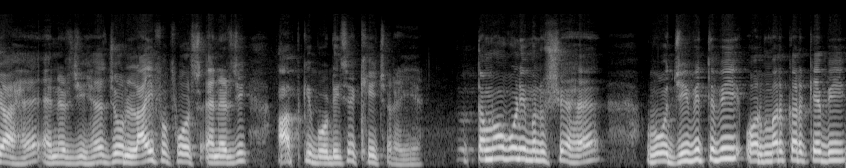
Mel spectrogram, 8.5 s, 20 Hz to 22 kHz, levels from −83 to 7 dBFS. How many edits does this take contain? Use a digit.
1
